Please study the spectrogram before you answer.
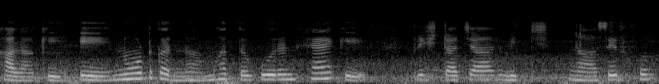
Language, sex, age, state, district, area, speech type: Punjabi, female, 18-30, Punjab, Barnala, urban, spontaneous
